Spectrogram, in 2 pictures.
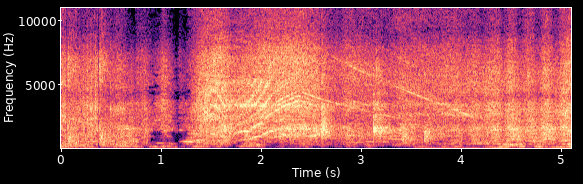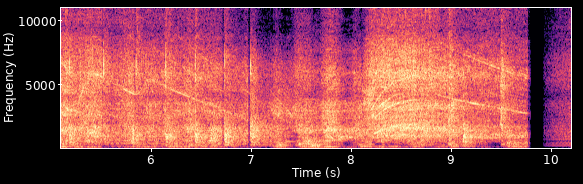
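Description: A power drill drives screws into wood, with loud, continuous whirring and grinding close by, a few brief pauses, and a sudden cutoff near the end.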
